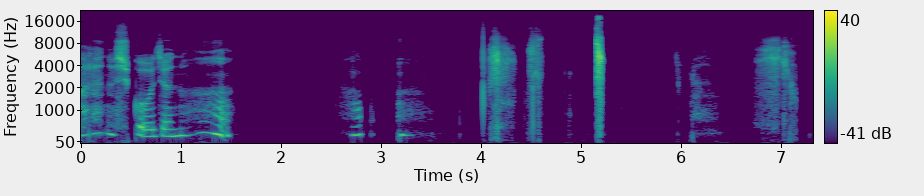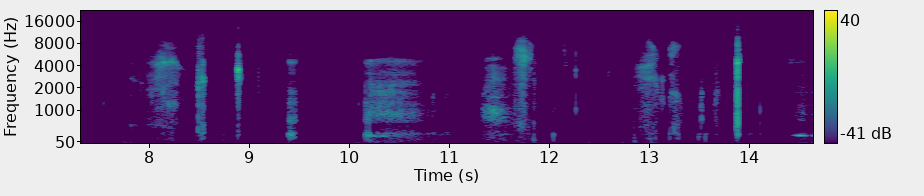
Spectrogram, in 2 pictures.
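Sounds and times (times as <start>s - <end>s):
speech: 0.4s - 1.6s, 2.8s - 3.4s
wet mouth sounds eating hard candy: 4.1s - 4.7s.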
